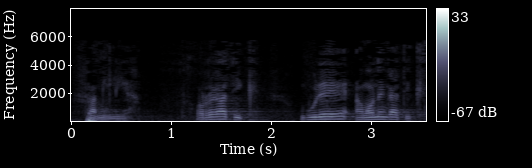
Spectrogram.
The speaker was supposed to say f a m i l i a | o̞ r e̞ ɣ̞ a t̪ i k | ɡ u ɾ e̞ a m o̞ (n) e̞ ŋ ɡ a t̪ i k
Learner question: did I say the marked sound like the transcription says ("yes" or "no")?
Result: yes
